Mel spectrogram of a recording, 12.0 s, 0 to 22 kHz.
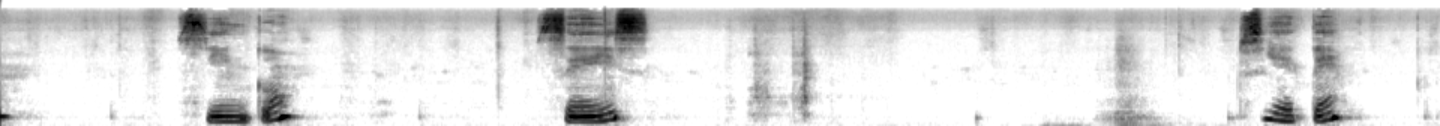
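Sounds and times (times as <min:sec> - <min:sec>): crochet hook rustling yarn: 0:00.0 - 0:12.0.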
